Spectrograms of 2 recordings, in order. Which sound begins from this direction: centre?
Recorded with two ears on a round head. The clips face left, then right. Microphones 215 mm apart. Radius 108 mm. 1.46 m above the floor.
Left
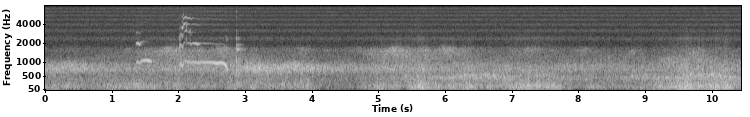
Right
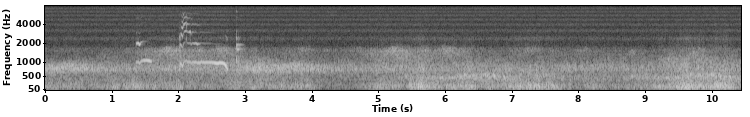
A cat meowing, at 1.4 s.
